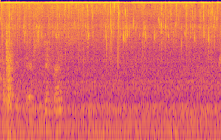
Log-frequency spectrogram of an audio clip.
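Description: Beyond Meat and Impossible burger patties fry in a pan, giving a steady low crackling sizzle with scattered pops that continues without a break and stays fairly quiet.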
